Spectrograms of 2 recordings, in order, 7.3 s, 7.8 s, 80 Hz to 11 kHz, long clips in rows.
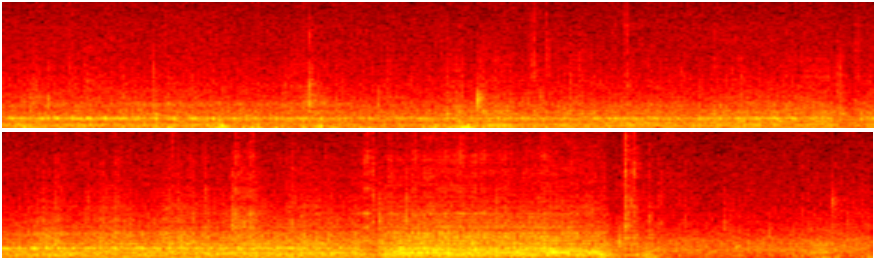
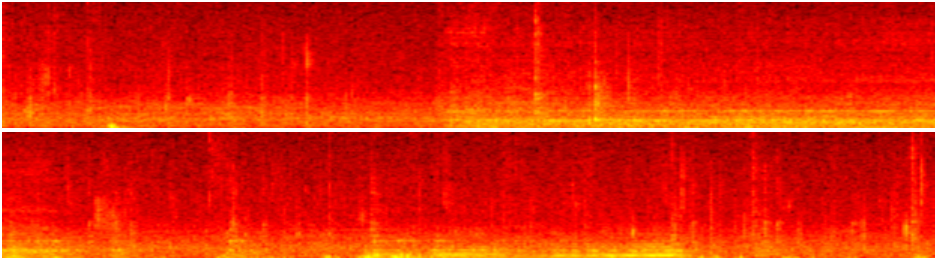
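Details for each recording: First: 1966 Thunderbird front power window motor bench-tested with switches and relays bypassed. Even low motor hum for about six seconds, cutting off cleanly at the down stop. Window motor running normally. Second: 1966 Ford Thunderbird power window motor tested: labouring motor drone with wavering, dragging tone and scraping in the glass channel as the window forces and sticks; window binding in its track, motor straining.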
